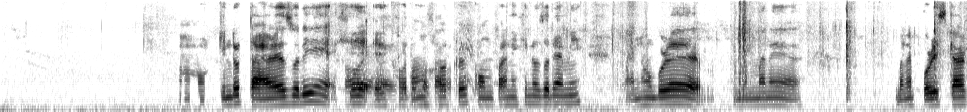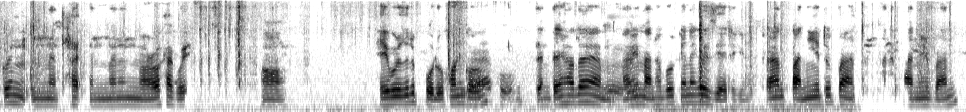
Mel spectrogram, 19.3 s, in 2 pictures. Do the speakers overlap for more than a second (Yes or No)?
Yes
